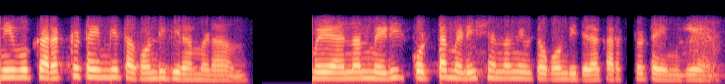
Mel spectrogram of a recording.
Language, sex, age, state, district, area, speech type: Kannada, female, 18-30, Karnataka, Mandya, rural, conversation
